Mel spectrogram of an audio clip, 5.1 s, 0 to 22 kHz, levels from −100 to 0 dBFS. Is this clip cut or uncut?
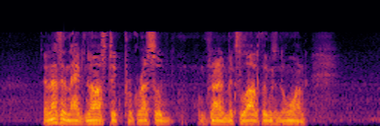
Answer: uncut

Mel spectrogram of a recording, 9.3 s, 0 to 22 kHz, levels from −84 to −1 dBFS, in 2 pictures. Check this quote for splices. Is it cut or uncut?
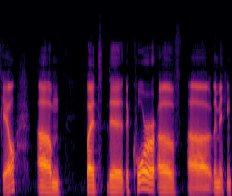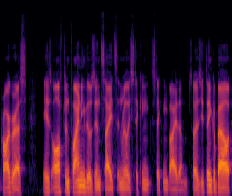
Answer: cut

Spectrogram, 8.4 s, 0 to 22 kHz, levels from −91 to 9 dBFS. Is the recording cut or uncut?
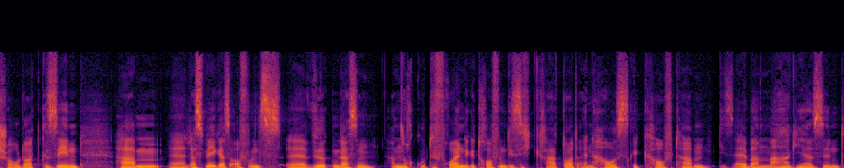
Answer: uncut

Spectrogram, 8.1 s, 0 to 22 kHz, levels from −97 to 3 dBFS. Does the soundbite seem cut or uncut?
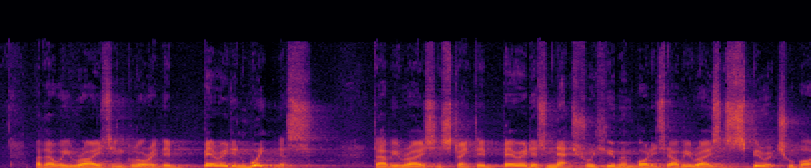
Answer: uncut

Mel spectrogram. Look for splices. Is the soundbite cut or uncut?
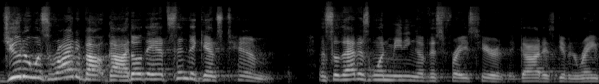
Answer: cut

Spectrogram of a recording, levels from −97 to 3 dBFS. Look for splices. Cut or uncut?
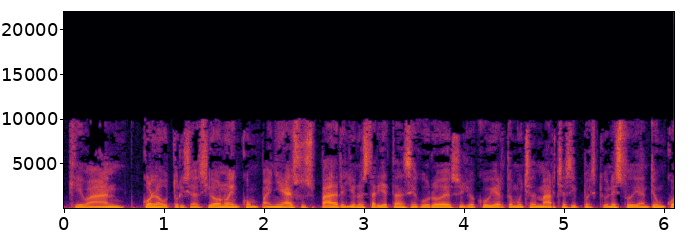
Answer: uncut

